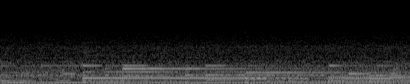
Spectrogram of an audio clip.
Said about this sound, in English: You hear sounds of the water moving, but it's muted. It's a sound like no other. It's peaceful.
